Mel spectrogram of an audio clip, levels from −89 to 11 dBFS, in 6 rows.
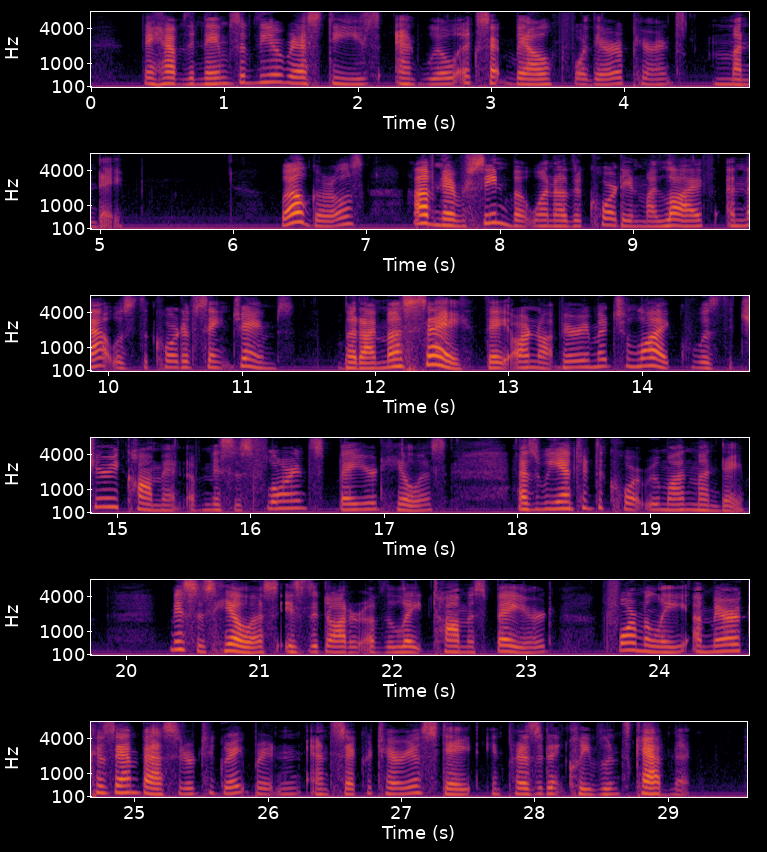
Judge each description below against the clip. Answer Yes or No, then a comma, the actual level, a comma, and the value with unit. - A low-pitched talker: No, high, 220 Hz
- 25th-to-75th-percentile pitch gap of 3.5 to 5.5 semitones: No, average, 2.9 semitones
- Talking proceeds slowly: No, average, 175 wpm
